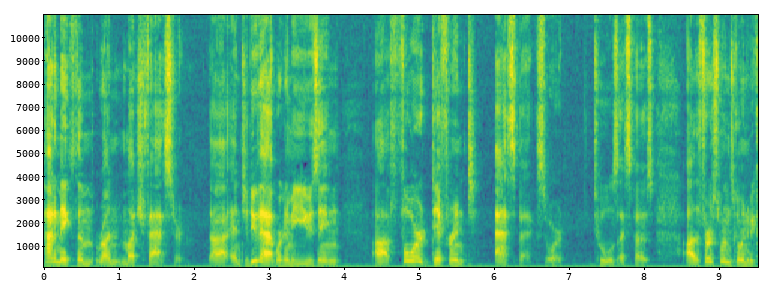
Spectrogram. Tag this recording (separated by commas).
Speech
